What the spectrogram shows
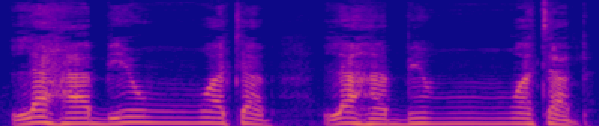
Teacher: the nasal cavity is a part of the articulation of noon sakina, having that gunna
